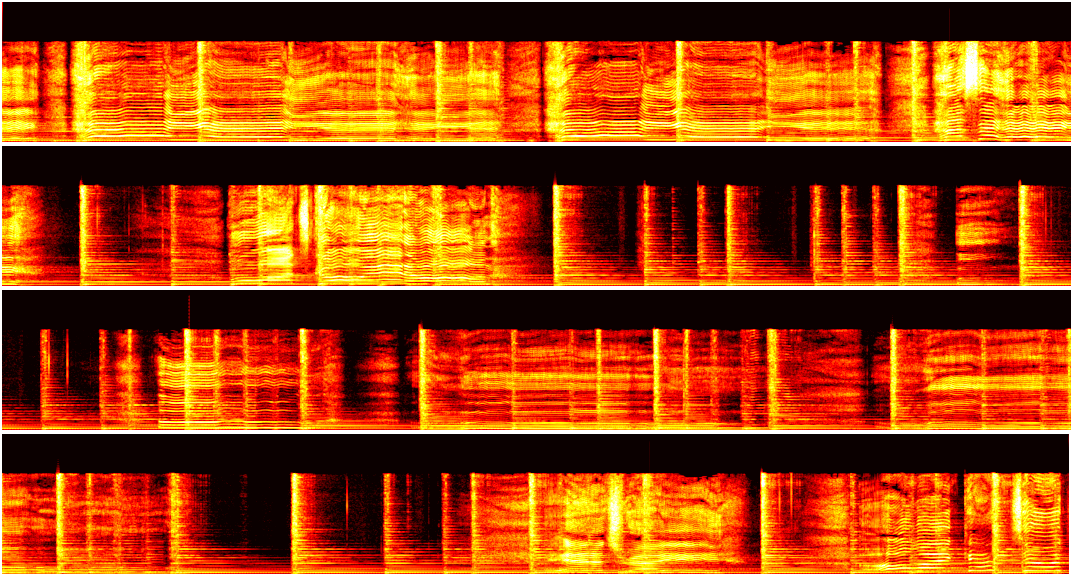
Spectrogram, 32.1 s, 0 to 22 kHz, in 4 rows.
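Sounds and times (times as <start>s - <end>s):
woman singing wordless melody: 0.0s - 12.4s, 14.8s - 26.2s, 27.9s - 32.0s
ukulele strumming: 0.0s - 32.0s.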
